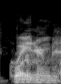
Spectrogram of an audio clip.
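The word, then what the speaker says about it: Quatermass: And the third one, I never know if I'm pronouncing it right or not. Quartermass. Quartermass. It's Quartermass.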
